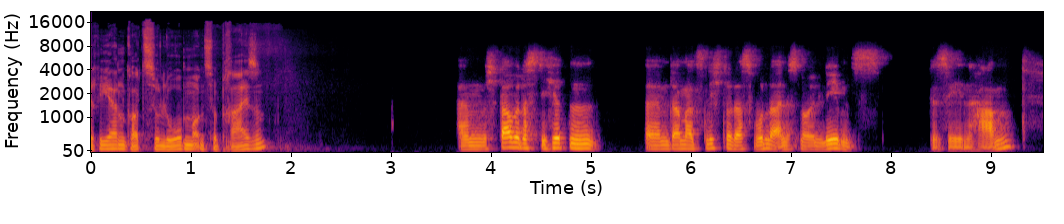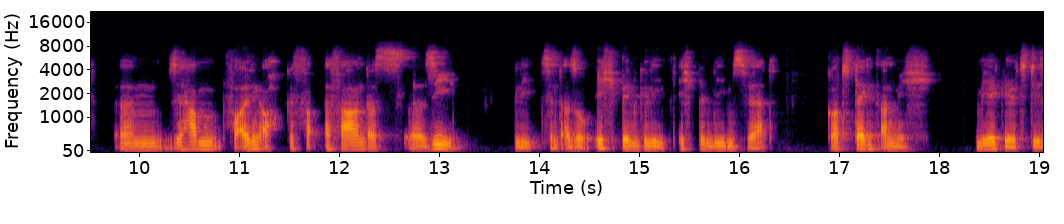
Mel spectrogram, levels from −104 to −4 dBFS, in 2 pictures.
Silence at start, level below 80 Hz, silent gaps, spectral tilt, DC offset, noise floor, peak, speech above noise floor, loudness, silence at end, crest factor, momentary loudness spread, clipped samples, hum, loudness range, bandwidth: 0 s; -62 dBFS; none; -6 dB/octave; under 0.1%; under -90 dBFS; -12 dBFS; over 59 dB; -32 LUFS; 0 s; 20 dB; 11 LU; under 0.1%; none; 5 LU; 15.5 kHz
